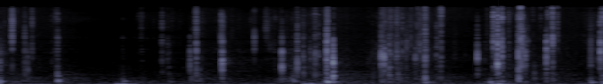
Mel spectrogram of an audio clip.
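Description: An opened yellow plastic TUC cracker wrapper, partly full of crackers, is crumpled and crinkled with the fingers of both hands. It makes a run of sharp, bright crackles and crinkles in quick irregular bursts, with brief quiet gaps between them.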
